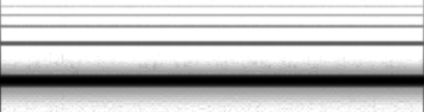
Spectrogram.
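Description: A loud, steady test-pattern tone: a single unwavering beep at one pitch, the kind played under television colour bars.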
